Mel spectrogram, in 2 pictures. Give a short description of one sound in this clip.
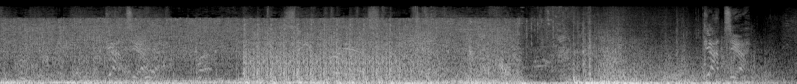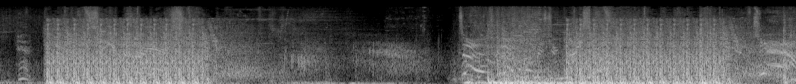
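Blades clash and swish in a fight.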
